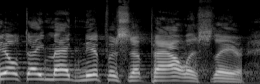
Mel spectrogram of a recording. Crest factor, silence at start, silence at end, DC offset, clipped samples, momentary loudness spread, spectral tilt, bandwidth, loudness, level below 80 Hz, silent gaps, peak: 16 dB; 0 s; 0 s; under 0.1%; under 0.1%; 4 LU; -3.5 dB/octave; over 20 kHz; -21 LUFS; -60 dBFS; none; -6 dBFS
